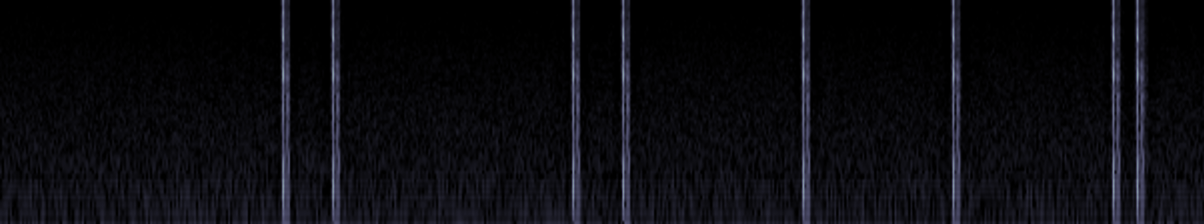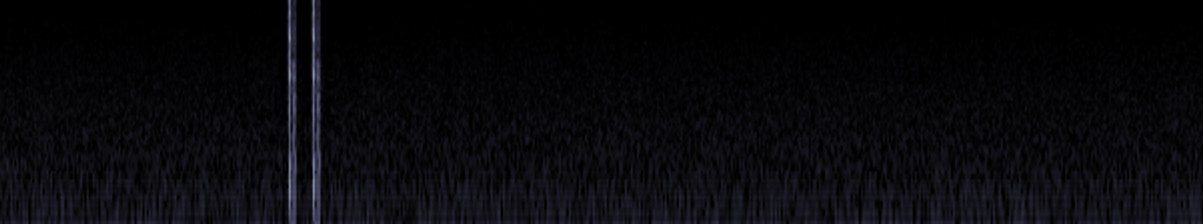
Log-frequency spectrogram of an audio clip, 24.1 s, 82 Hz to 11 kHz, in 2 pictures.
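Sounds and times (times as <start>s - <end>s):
computer mouse clicks: 2.8s - 3.5s, 5.7s - 6.4s, 11.1s - 11.5s, 14.9s - 15.3s.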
